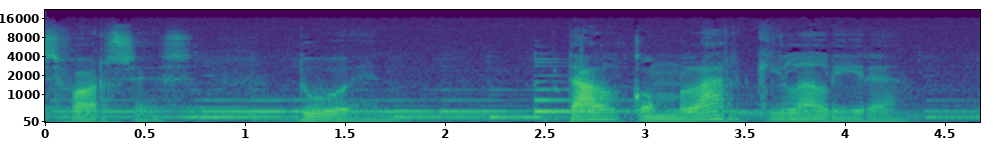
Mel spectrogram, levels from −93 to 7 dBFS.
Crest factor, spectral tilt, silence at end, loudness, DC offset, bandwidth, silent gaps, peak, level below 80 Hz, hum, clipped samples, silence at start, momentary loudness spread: 24 dB; -5 dB/octave; 0 s; -24 LUFS; under 0.1%; 16.5 kHz; none; 0 dBFS; -46 dBFS; none; under 0.1%; 0 s; 11 LU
